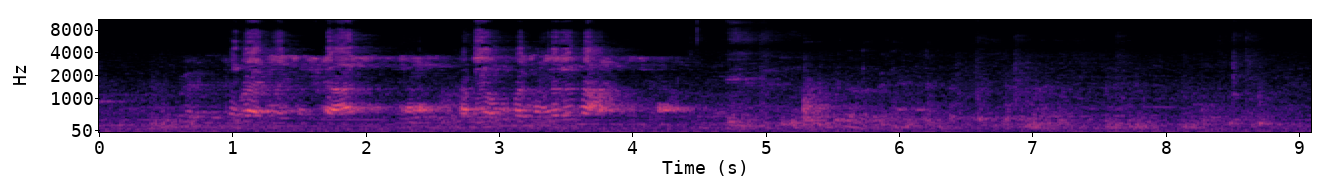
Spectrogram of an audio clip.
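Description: A middle-aged man talks nearby.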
